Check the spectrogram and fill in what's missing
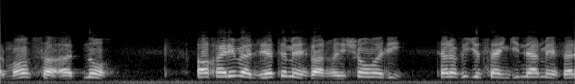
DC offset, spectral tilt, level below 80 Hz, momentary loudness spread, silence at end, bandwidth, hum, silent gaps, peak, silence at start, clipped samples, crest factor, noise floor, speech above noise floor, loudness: under 0.1%; -6 dB/octave; -56 dBFS; 6 LU; 0 s; 5 kHz; none; none; -4 dBFS; 0 s; under 0.1%; 14 dB; -46 dBFS; 27 dB; -19 LUFS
